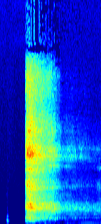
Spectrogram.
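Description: A single long, deep breath during a guided relaxation exercise, starting abruptly and loudly, then thinning into a softer, airy trail. A tiny faint click comes just before it.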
